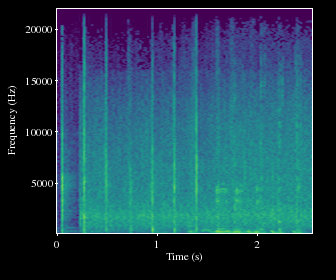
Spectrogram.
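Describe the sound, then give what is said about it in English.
A quick, steady run of about a dozen sharp hand claps in an even rhythm, with a faint voice murmuring beneath them during the second half. “Round of applause.”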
